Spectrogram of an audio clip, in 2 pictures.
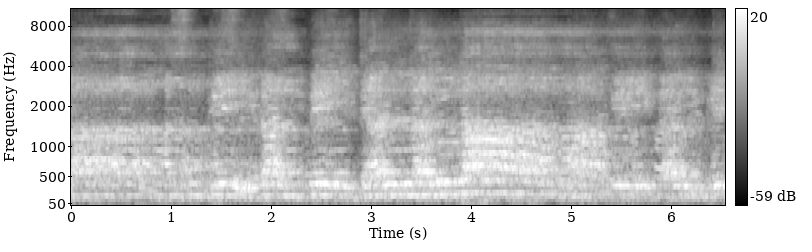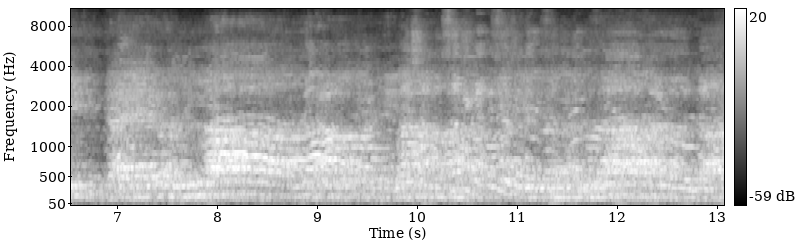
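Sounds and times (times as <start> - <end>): man singing through a microphone: 0.0 - 5.0.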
